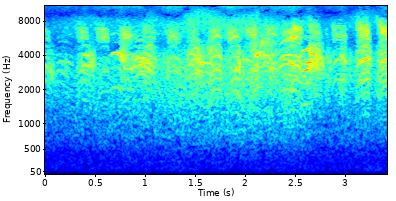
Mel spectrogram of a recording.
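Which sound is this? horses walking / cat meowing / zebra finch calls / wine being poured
zebra finch calls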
